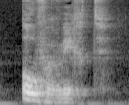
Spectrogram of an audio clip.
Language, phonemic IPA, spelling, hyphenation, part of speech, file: Dutch, /ˈoː.vərˌʋɪxt/, overwicht, over‧wicht, noun, Nl-overwicht.ogg
- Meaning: 1. dominance, prevalence, ascendancy, superiority 2. excess weight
